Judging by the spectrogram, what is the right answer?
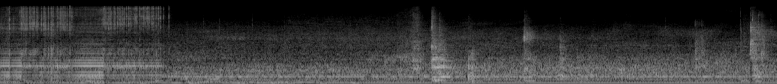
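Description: MIG welding arc buzzing and crackling on steel, stopping abruptly about two seconds in. Then a steel frame is lifted and flipped on a steel welding table, with a few knocks and clanks, the loudest about four seconds in.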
